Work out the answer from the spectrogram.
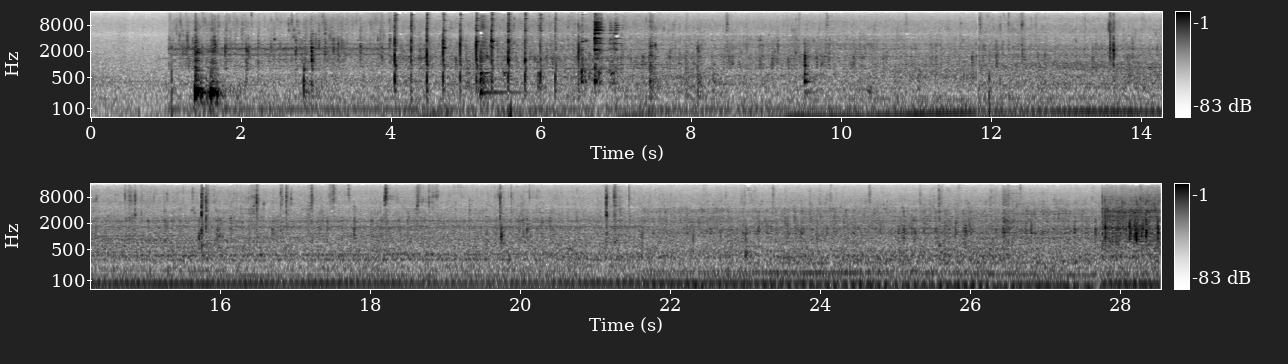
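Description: Scattered sharp clicks and crackles over a low steady hiss, densest in the first several seconds. Near the end, shami kebab patties frying in hot oil: a loud steady sizzle.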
